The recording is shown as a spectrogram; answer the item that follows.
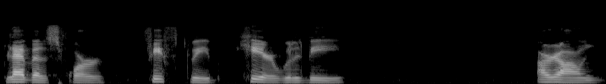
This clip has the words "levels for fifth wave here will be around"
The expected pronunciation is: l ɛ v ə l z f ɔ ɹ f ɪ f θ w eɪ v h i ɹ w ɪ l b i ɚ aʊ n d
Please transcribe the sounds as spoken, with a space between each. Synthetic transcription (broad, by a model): l ɛ v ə l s f ɔ ɹ f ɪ f t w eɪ b h i ɹ w ɪ l b i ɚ aʊ n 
